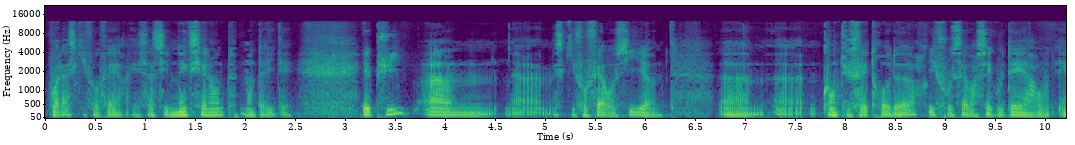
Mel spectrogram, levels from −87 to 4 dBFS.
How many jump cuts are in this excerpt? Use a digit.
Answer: 2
